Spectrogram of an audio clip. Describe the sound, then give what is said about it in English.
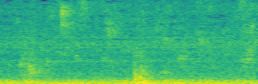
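Water runs steadily over a dinner plate as someone washes dishes, a faint, continuous splashing hiss with a slightly louder splash near the middle. No one speaks. “Now move a damn plate. All you did was put some water on it.”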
